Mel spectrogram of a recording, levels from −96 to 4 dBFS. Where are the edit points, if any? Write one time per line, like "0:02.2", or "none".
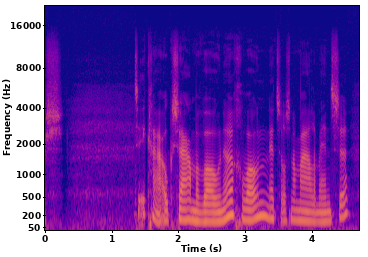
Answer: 0:01.3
